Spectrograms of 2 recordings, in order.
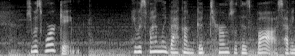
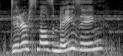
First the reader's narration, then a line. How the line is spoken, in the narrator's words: Tom yelled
